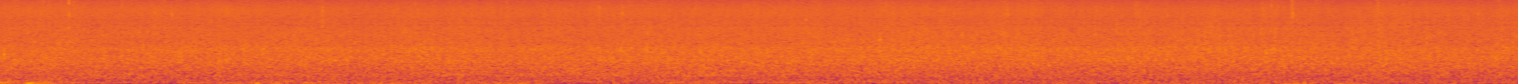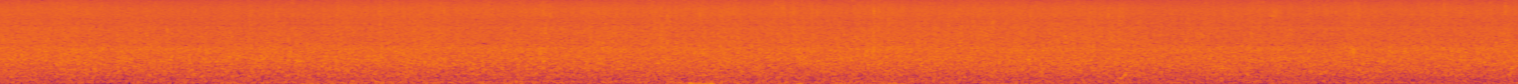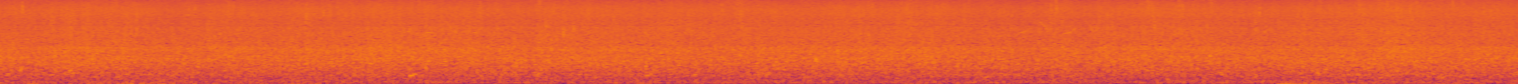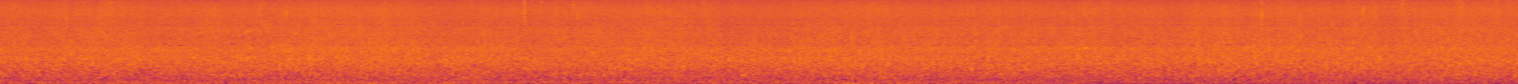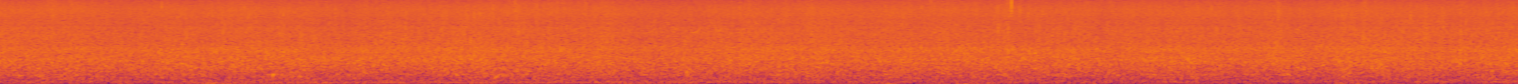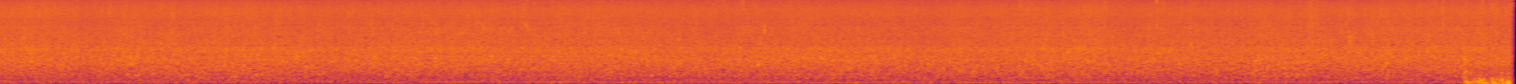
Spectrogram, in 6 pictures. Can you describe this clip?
Wind in trees beside river distant birds
field-recording, water, wind, river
